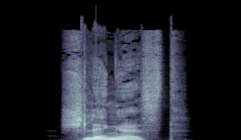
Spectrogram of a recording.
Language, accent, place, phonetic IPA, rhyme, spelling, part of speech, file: German, Germany, Berlin, [ˈʃlɛŋəst], -ɛŋəst, schlängest, verb, De-schlängest.ogg
- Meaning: second-person singular subjunctive I of schlingen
